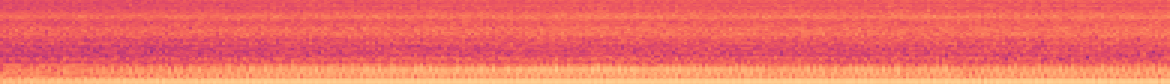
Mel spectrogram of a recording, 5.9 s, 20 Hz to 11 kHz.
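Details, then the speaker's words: Infiniti G35 Sport HR sedan, nearly warm, after tightening loose ISR Y-pipe bolts that caused an exhaust leak and high idle; starts and holds steady, deep, even idle with no ticking or puffing. Normal idle. "Alright, my car is not fully warmed up, But it's pretty warmed up now. And yeah, as you can see, you feel me? It's good. It's looking good."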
